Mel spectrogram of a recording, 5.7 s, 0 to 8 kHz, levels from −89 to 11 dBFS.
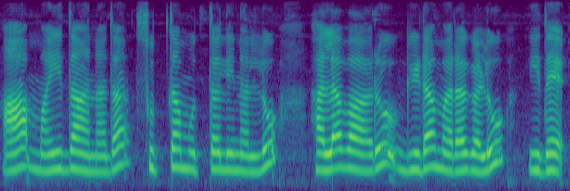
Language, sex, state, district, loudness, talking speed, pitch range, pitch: Kannada, female, Karnataka, Bangalore, -16 LUFS, 75 wpm, 225-255 Hz, 235 Hz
